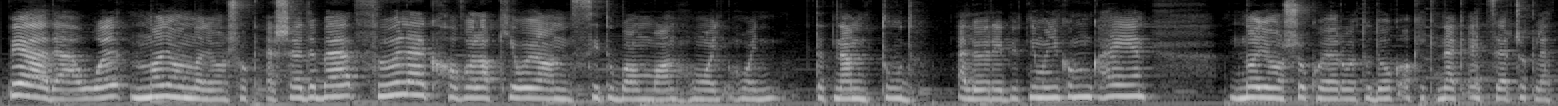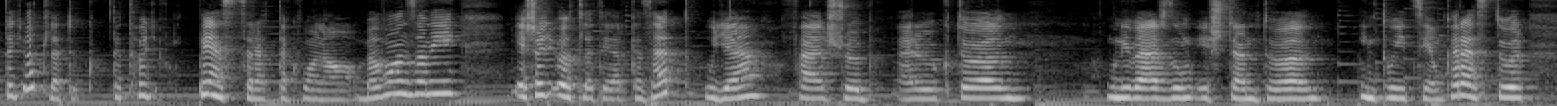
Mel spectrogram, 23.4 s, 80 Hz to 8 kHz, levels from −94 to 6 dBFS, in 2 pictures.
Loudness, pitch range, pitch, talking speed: -26 LUFS, 225-265 Hz, 240 Hz, 120 wpm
